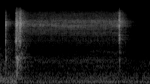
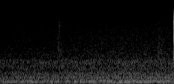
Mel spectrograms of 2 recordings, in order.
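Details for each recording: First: Kodak Retina Reflex type 025 during servicing, film advanced and shutter release pressed slowly: first sharp click heard but the quieter second film-release click is missing, so the release needs adjusting. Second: Kodak Retina Reflex type 025 during a service, top cover held on, shutter release pressed slowly. Crisp clicks as the film release trips just before the shutter, almost together, as it should: normal shutter release timing.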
